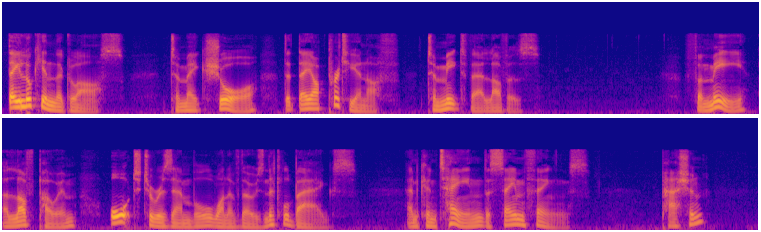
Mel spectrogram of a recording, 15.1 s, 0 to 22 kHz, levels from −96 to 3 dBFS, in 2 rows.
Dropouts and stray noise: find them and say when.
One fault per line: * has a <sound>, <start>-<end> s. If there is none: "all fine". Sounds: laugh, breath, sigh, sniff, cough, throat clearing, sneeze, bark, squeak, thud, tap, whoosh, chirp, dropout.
all fine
